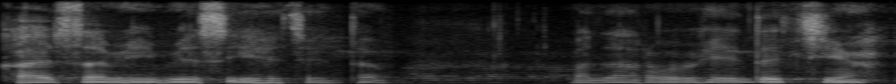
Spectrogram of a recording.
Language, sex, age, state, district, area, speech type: Maithili, female, 60+, Bihar, Madhepura, rural, spontaneous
